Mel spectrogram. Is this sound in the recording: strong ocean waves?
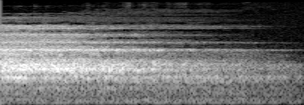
no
